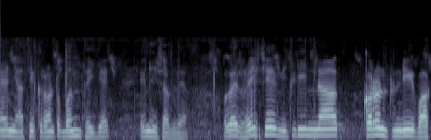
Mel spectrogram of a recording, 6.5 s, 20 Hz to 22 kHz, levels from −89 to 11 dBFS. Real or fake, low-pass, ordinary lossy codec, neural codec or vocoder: fake; 7.2 kHz; none; autoencoder, 48 kHz, 128 numbers a frame, DAC-VAE, trained on Japanese speech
